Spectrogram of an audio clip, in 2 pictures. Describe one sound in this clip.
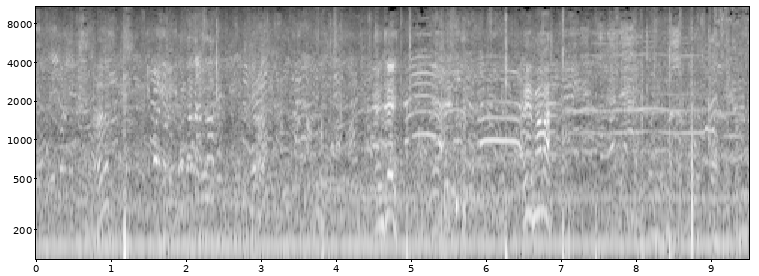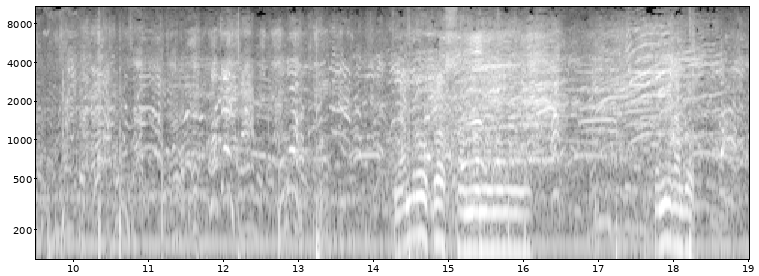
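A football thumps as players kick it.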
